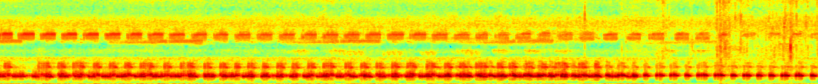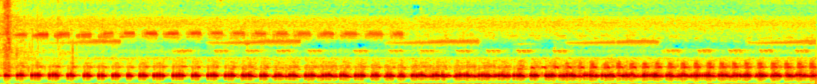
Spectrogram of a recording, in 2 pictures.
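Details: A calling male toad trying to attract females produces a long, even, rattling trill that never pauses, with a brief faint click near the middle and a thin high whine in the background.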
